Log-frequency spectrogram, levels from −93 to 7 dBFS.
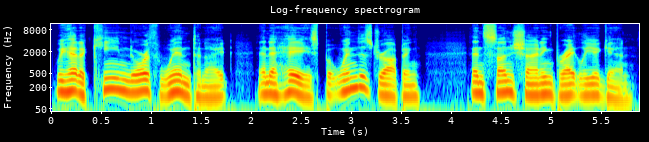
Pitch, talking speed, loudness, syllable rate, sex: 130 Hz, 205 wpm, -17 LUFS, 4.7 syllables/s, male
